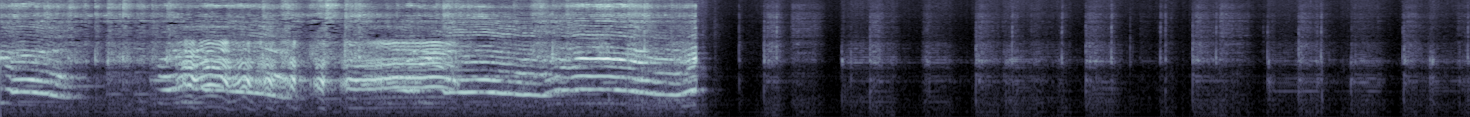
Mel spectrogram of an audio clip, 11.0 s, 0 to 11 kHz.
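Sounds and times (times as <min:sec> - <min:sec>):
high-pitched animal wail: 0:01.2 - 0:05.3.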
